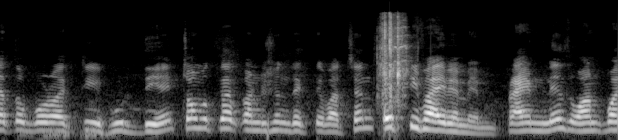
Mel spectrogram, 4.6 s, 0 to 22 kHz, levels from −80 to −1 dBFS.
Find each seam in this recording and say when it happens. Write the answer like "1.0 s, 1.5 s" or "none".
1.4 s, 2.8 s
